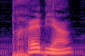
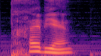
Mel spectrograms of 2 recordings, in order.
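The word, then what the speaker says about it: très bien: 例えばトレビアンがトレビエンというふうに発音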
